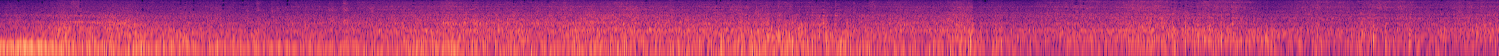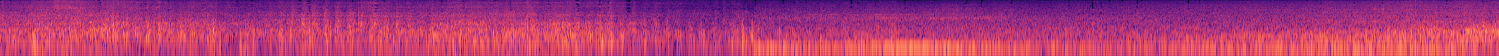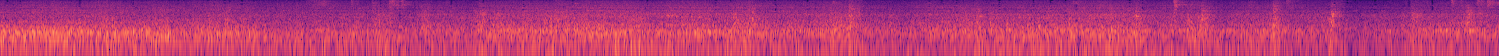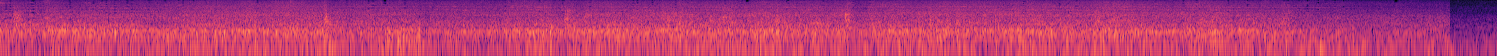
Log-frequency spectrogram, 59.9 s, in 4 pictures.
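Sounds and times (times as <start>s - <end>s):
locomotive engine drone: 0.0s - 10.4s, 22.4s - 42.8s
train wheels clattering over joints: 33.0s - 38.8s, 39.5s - 56.2s.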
